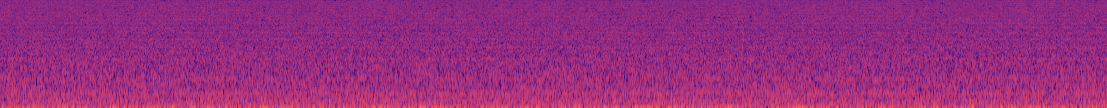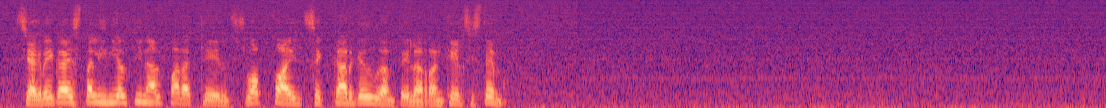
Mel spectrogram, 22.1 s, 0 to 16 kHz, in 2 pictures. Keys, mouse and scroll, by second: 0.0-6.7 typing, 8.0 typing, 9.3-21.5 typing.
